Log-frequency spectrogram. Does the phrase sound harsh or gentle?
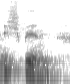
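gentle. It is said gently, like a native speaker. The speaker calls it right.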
